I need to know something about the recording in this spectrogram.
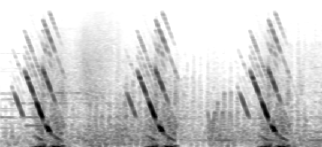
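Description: An electronic sound effect of a tone sweeping steeply downward in pitch, played three times about a second and a half apart. Each sweep ends with a low thud.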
